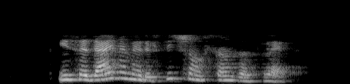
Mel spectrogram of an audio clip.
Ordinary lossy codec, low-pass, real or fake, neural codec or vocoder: AAC, 16 kbps; 7.2 kHz; real; none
